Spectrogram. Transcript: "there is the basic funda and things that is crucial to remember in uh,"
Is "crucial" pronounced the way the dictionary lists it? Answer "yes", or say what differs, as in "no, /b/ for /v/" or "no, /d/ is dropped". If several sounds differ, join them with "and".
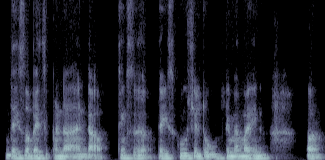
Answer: no, /ɹ/ is dropped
